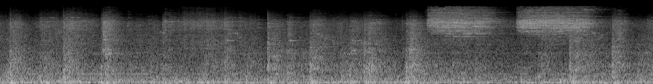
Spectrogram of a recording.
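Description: Freight train of covered hopper wagons rolling past close by, with a steady rumble and repeated clicks and knocks of the wheels over the rail joints. Near the end come two bursts of high-pitched hissing squeal from the wheels.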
